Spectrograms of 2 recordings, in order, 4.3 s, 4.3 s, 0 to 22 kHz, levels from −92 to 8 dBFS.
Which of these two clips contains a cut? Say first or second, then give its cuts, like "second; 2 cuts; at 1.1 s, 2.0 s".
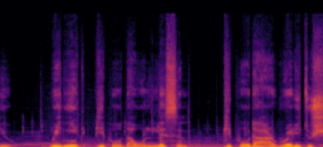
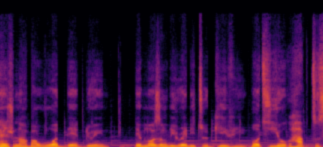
second; 1 cut; at 3.2 s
